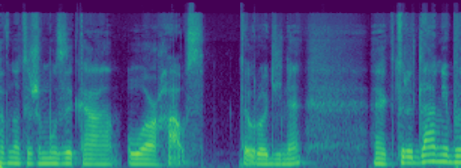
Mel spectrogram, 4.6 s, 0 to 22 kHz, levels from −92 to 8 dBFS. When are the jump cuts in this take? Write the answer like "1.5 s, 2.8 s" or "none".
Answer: 2.4 s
